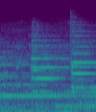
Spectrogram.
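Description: Church bells of St. Philip's Church on a Charleston street corner in the morning, two loud, ringing strikes about a second apart with long sustained overtones and no voices.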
